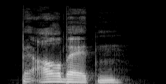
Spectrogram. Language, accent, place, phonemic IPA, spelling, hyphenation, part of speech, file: German, Germany, Berlin, /bəˈʔaʁbaɪtn̩/, bearbeiten, be‧ar‧bei‧ten, verb, De-bearbeiten.ogg
- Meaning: 1. to edit 2. to work on something 3. to process (documents, forms, etc.) 4. to take something to, to hit, to strike (repeatedly)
